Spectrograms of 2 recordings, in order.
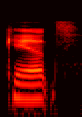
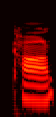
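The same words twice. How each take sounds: First: It is said in an American accent. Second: It is said in a British-sounding accent. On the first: It is the speaker's usual way of saying it. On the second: It imitates a classmate's accent.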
